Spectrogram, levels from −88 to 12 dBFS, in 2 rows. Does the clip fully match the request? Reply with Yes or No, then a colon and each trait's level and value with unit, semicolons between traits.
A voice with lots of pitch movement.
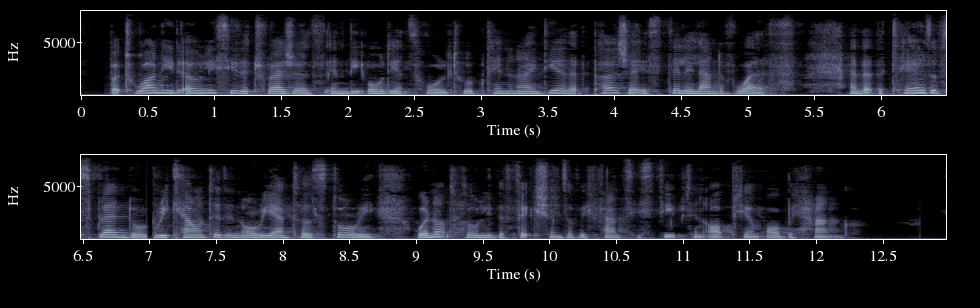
No: average, 3.9 semitones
